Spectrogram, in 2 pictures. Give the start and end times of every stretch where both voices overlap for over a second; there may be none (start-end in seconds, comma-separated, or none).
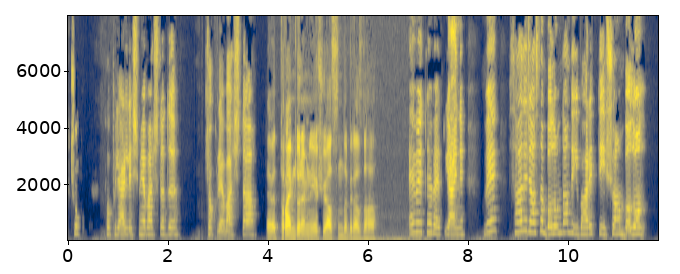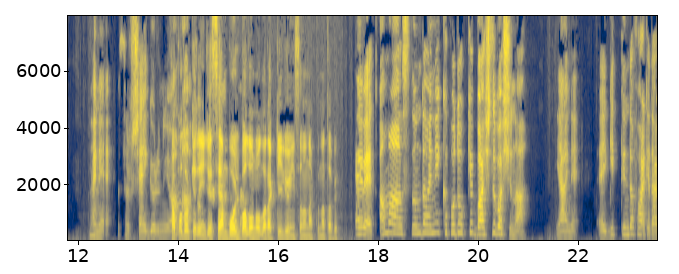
13.8-15.4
